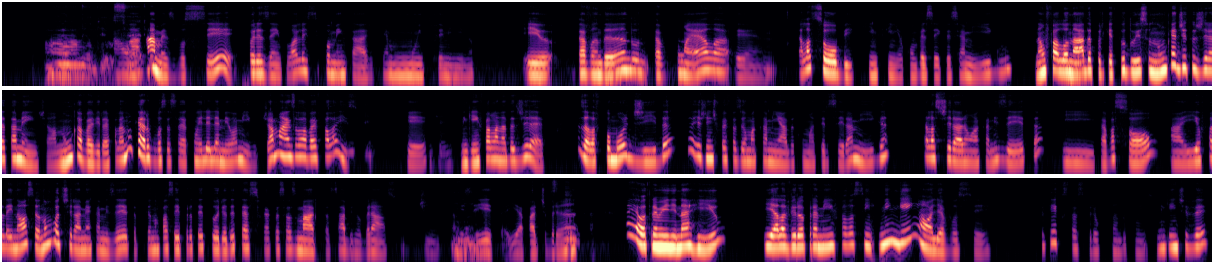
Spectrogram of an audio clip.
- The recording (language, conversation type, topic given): Portuguese, advice, Por que eu escolho repetidamente parceiros ou amigos tóxicos?
- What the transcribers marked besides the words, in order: static; distorted speech; tapping; tongue click; other background noise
